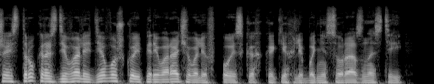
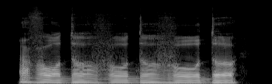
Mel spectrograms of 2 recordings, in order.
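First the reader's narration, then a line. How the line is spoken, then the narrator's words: Muttering under breath. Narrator (Russian): бормотал себе под нос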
